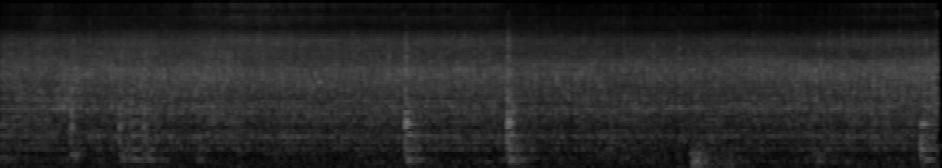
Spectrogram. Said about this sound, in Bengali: চিংড়ি মাছ একে একে নামিয়ে নিচ্ছি।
